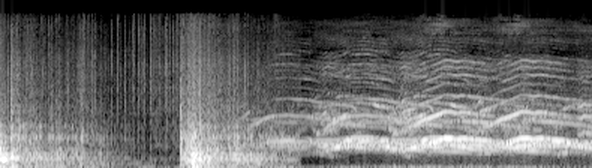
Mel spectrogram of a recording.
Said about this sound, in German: Im Wald, der neben der Burg lag, heulten die Wölfe.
